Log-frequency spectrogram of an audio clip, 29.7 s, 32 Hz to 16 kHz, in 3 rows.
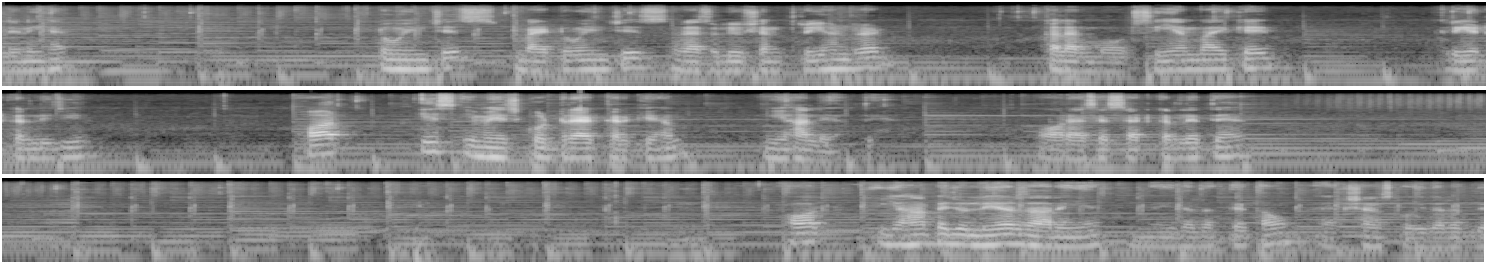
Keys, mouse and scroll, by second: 2.3 2, 3.1 click, 3.6 2, 4.0 click, 4.9-6.2 typing, 6.8 click, 12.1-23.3 drag, 23.3 ctrl+-, 26.4 click, 26.4-29.6 drag.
